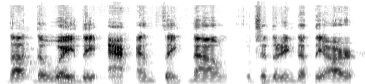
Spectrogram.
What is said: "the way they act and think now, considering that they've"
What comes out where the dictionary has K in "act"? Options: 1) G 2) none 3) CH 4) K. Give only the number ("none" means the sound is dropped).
4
